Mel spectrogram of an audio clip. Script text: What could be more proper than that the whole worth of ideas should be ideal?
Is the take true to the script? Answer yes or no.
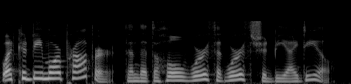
no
